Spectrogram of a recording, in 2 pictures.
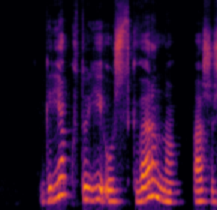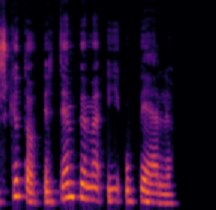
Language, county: Lithuanian, Klaipėda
